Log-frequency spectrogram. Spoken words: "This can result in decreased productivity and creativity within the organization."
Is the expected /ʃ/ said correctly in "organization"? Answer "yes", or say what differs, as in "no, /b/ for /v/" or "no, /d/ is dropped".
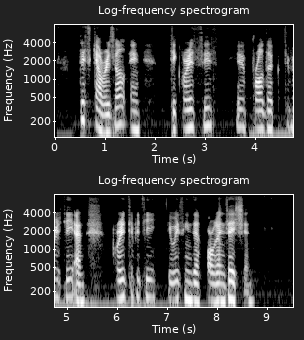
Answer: yes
